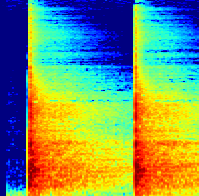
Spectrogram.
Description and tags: The sound coming from knocking on a dungeon door.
